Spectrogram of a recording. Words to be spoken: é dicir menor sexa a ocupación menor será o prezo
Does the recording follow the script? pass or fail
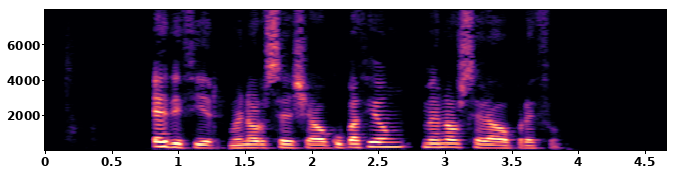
pass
